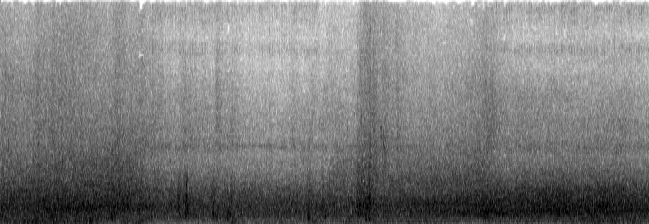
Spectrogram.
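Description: Steady rush and wash of choppy canal water churned up by passing vessels, with wind on the microphone and a brief louder surge about three and a half seconds in.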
